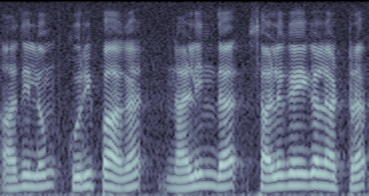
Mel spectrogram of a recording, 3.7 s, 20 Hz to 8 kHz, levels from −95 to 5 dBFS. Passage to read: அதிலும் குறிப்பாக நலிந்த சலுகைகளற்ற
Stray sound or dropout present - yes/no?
no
